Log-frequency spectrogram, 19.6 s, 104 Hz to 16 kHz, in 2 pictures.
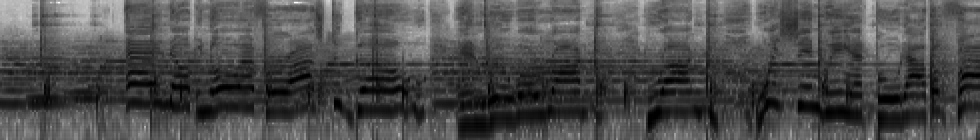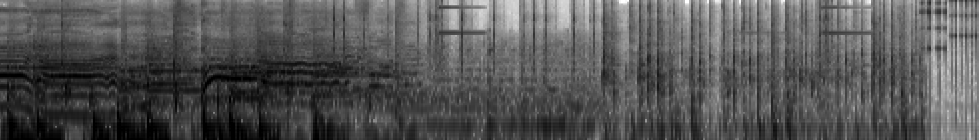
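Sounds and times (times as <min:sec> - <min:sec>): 
music: 0:00.0 - 0:16.0
speech: 0:02.0 - 0:10.7
typewriter keys clattering: 0:14.0 - 0:19.1.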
